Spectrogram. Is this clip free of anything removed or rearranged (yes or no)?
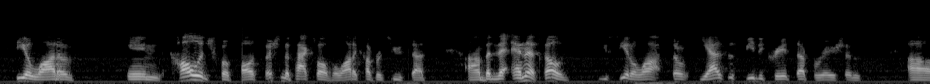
yes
